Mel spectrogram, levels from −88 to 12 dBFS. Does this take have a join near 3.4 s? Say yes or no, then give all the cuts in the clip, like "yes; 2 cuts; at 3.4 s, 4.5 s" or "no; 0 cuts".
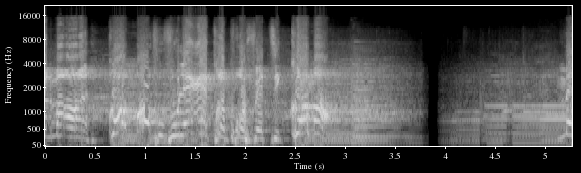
yes; 1 cut; at 3.4 s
